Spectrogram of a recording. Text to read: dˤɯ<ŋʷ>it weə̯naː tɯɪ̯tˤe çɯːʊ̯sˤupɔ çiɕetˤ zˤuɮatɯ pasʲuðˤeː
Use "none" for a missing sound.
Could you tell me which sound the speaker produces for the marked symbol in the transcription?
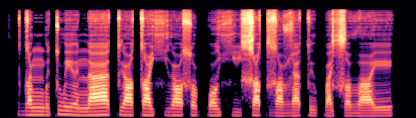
ŋʷ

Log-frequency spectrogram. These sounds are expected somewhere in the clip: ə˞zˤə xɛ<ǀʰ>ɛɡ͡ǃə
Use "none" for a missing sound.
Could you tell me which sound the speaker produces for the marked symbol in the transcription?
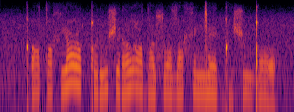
ŋ͡ǀ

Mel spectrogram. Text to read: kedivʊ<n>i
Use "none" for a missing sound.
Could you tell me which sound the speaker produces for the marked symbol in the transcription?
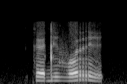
r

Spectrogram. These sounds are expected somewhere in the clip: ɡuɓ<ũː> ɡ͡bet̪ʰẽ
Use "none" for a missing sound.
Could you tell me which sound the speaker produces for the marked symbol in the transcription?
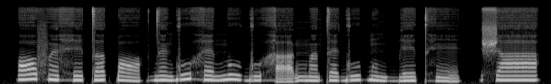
ũ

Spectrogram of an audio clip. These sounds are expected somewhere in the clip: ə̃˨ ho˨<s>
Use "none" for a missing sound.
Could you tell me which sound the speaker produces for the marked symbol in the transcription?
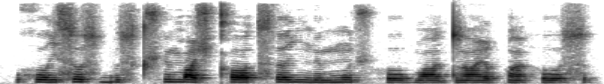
s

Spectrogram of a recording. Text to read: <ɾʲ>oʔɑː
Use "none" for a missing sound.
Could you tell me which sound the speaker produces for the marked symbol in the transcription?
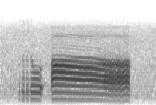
r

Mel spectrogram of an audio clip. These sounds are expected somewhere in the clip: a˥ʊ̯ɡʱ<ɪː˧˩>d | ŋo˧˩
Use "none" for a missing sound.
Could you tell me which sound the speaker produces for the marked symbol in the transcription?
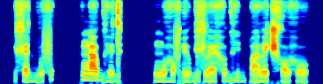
ɪ˧˩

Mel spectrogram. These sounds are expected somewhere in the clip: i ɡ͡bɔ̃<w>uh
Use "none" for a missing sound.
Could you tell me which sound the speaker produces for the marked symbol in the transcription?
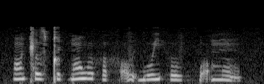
w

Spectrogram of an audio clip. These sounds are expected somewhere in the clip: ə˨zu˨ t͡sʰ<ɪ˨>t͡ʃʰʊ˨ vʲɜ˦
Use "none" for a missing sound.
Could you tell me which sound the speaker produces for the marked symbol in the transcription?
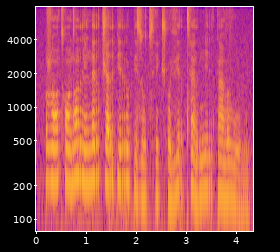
ɪ˨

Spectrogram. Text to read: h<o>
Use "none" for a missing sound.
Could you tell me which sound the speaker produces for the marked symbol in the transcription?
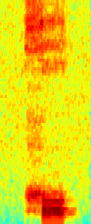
o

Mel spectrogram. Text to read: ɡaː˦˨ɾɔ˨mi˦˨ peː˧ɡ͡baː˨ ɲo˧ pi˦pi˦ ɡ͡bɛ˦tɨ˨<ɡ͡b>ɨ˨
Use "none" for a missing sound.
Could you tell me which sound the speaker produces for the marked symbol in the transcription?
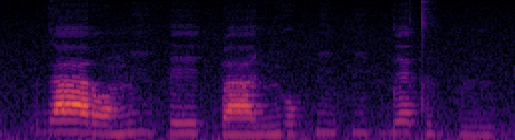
k͡p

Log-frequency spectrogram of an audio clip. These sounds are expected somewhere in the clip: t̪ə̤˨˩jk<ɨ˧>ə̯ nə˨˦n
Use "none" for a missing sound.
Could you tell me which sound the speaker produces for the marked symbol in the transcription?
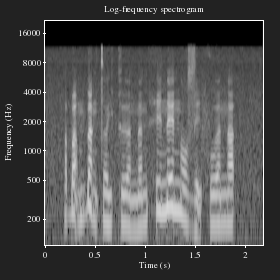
ɨ˧˩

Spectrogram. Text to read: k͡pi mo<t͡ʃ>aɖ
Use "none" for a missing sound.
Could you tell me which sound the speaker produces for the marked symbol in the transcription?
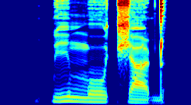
t͡ʃ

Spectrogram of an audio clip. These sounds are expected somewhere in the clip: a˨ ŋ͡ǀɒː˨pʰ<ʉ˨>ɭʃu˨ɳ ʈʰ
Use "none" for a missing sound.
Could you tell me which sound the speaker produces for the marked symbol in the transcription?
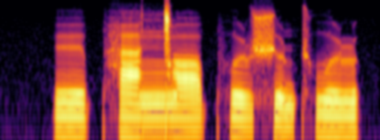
u˨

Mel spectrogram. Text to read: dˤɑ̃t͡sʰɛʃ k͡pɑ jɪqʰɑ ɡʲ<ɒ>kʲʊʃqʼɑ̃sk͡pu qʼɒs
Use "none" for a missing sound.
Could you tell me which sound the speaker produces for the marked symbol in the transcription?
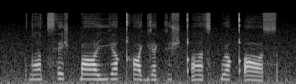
ɑ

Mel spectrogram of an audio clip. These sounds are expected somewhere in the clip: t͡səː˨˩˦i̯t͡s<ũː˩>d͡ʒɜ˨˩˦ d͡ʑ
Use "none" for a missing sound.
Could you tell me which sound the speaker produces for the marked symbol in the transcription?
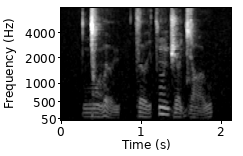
ũː˥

